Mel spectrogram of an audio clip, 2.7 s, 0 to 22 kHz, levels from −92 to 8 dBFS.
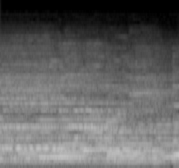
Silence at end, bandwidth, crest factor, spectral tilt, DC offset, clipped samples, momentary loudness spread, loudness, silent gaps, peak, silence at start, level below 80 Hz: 0 s; 11 kHz; 12 dB; -5.5 dB/octave; under 0.1%; under 0.1%; 4 LU; -19 LUFS; none; -8 dBFS; 0 s; -52 dBFS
